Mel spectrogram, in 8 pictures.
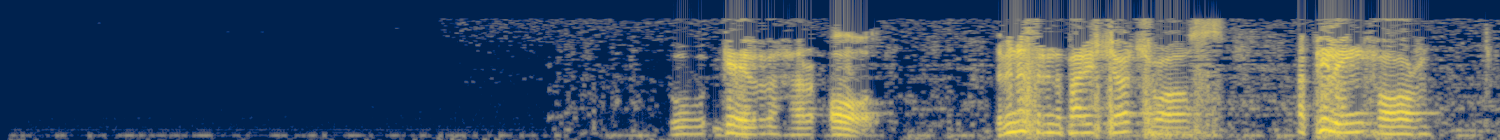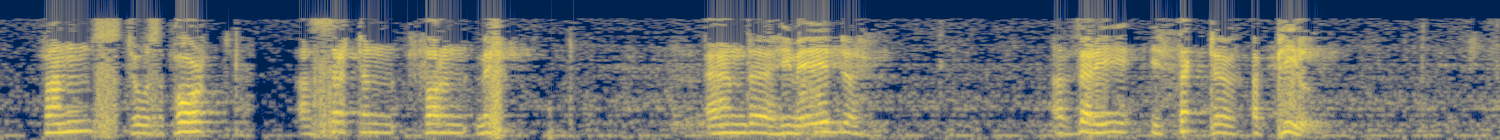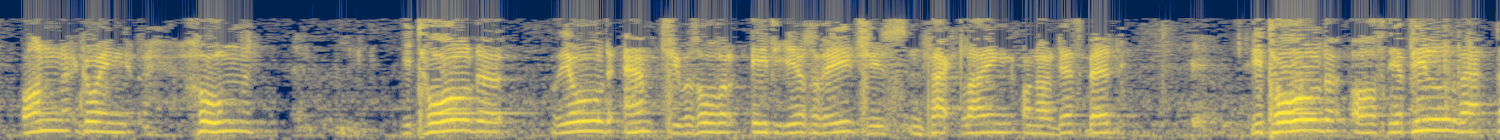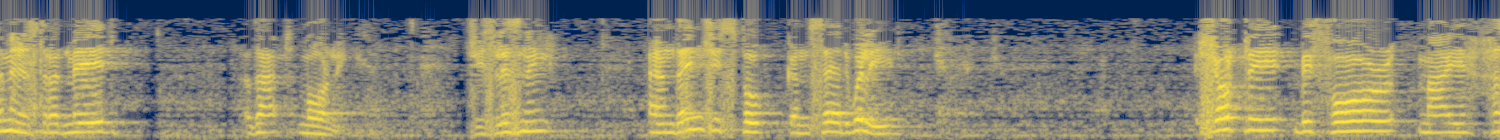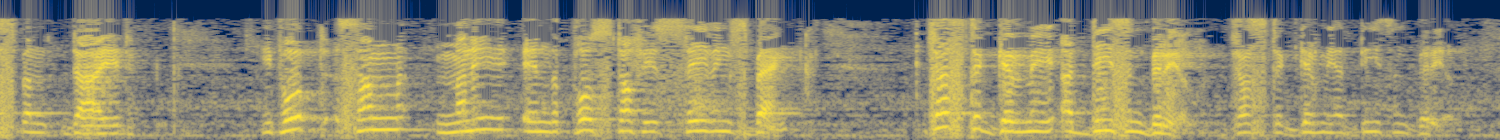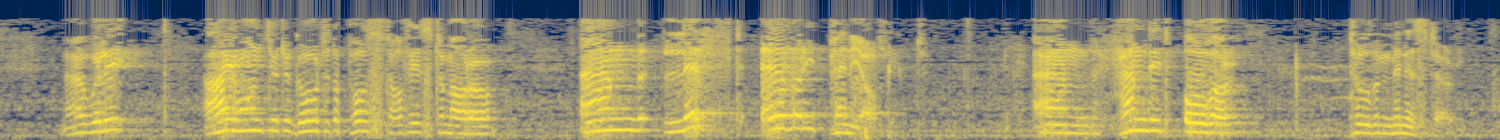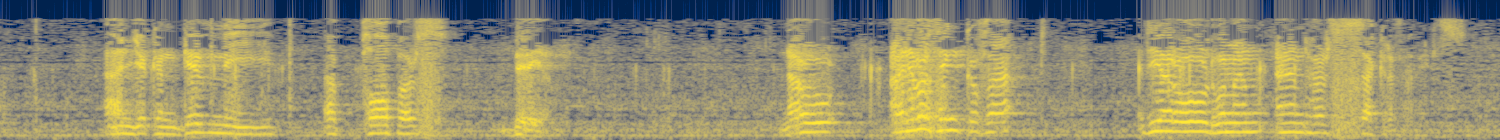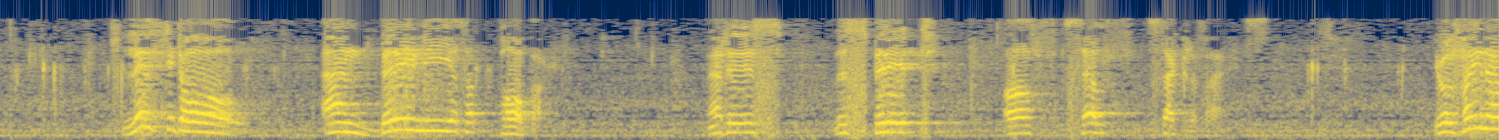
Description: In this sermon, the speaker emphasizes the concept of God's second chance. He highlights that after death, there is no second chance, but in life, God gives us the opportunity to change and transform. The speaker refers to the story of Jacob and how God met him on his journey, symbolizing God's pursuit of us.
